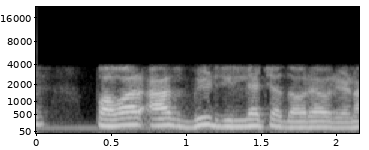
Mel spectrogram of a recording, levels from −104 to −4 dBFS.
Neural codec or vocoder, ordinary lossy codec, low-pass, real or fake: none; Opus, 16 kbps; 3.6 kHz; real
